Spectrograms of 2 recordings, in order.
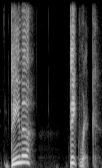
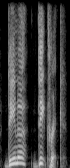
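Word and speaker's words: Dena Dietrich: I don't know how to pronounce her name. Dina Dietrich. Do you know who that is? Dina, D-E-N-A, D-I-E-T-R-I-C-H. Dina Dietrich.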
